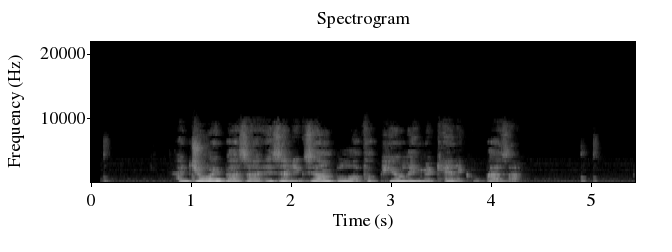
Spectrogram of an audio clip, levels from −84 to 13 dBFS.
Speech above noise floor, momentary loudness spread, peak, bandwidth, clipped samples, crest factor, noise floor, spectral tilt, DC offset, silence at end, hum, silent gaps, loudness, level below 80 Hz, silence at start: 36 dB; 14 LU; -8 dBFS; 9.4 kHz; under 0.1%; 18 dB; -61 dBFS; -7 dB/octave; under 0.1%; 0.5 s; none; none; -27 LUFS; -56 dBFS; 0.1 s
